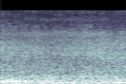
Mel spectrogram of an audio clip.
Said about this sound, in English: And here comes a, a milk truck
